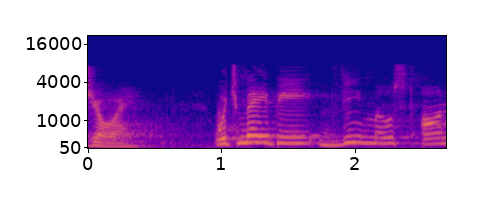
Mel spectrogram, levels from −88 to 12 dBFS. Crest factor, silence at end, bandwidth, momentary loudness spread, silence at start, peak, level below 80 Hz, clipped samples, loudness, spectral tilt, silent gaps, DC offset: 18 dB; 0 s; 8 kHz; 13 LU; 0 s; -12 dBFS; -62 dBFS; under 0.1%; -30 LUFS; -7.5 dB/octave; none; under 0.1%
